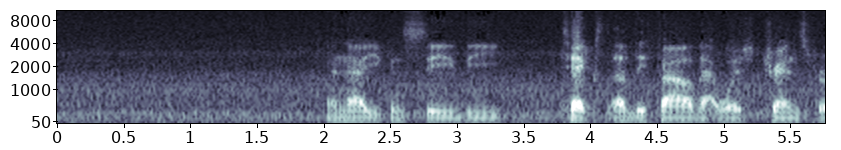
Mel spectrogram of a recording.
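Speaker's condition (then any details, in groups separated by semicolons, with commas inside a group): No condition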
